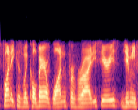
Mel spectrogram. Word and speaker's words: Colbert: And it's funny because when Colbert won for Variety Series, Jimmy Fallon ran up there. Yeah. And the joke was because Gwen Stefani said Colberg or Colborg. Yeah. Jimmy Fallon's like, she pronounced it wrong.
